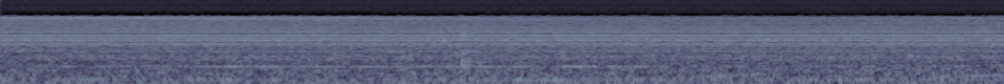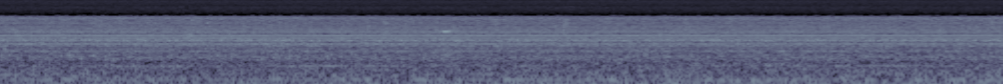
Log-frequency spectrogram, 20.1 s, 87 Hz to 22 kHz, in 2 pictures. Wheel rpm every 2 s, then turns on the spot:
0, 0, 0, 0, 0, 0, 0, 0, 0, 0.
none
